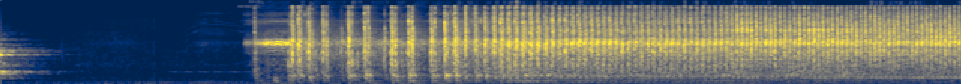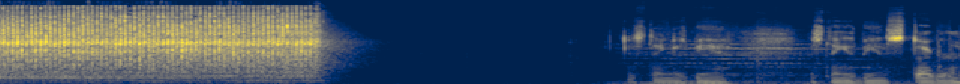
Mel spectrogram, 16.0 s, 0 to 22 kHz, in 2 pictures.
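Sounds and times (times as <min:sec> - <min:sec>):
impact wrench hammering: 0:02.0 - 0:11.0.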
